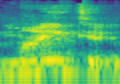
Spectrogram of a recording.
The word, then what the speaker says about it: Maaike: to understand my name, Maaike, which is spelled M-A-A-I-K-E, I actually have to write it as M-I-C-A for the American assistant in order to make sense of it and interpret it as Maaike.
